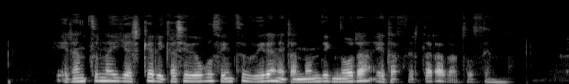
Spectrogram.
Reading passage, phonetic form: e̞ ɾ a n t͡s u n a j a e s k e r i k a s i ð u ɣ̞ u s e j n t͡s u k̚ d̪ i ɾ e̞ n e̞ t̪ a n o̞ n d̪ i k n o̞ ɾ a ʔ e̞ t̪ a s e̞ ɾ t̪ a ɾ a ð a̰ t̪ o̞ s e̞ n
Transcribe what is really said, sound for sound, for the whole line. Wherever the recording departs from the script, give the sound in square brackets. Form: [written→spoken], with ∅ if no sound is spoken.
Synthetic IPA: e̞ ɾ a n t͡s u n a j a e s k e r i k a s i ð u ɣ̞ u s e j n t͡s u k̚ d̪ i ɾ e̞ n e̞ t̪ a n o̞ n d̪ i k n o̞ ɾ a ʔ e̞ t̪ a s e̞ ɾ t̪ a ɾ a ð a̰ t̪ o̞ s e̞ n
